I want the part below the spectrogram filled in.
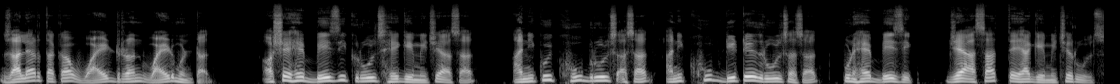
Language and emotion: Goan Konkani, neutral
